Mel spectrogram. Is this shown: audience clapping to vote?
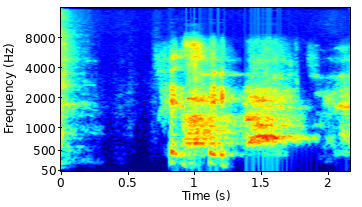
no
